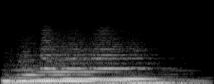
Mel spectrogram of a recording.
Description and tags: Giant breathing 1
One in the series of short clips for Sonokids omni pad project. It is a recording of Sea organ in Zadar, spliced into 27 short sounds. A real giant (the Adriatic sea) breathing and singing.
sea-organ, field-recording, giant, breathing, sonokids-omni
